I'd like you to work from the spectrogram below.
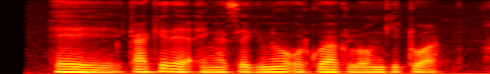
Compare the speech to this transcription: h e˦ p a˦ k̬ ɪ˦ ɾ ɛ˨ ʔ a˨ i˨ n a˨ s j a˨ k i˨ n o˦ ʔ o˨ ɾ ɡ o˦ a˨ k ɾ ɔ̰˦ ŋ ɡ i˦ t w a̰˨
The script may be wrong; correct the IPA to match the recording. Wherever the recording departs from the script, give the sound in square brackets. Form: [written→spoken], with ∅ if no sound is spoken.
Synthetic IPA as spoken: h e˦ [p→k] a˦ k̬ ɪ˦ ɾ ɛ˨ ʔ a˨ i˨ [n→ŋ] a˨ s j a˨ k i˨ n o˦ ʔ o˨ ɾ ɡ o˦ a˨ k [ɾ→l] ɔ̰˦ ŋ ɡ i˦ t w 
